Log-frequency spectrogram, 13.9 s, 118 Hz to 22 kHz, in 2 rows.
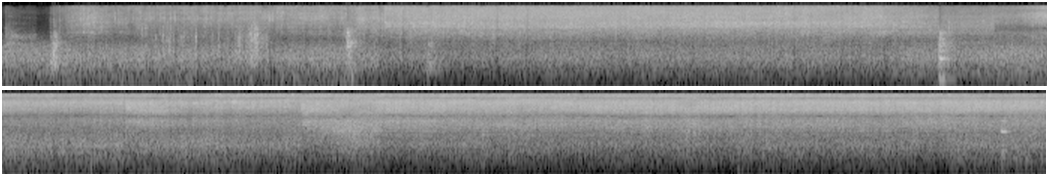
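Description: Beef patties sizzling on the hot grate of a Weber Q1200 gas grill, a steady hiss that grows louder partway through. A few light knocks come in the first couple of seconds and a louder one about six seconds in.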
